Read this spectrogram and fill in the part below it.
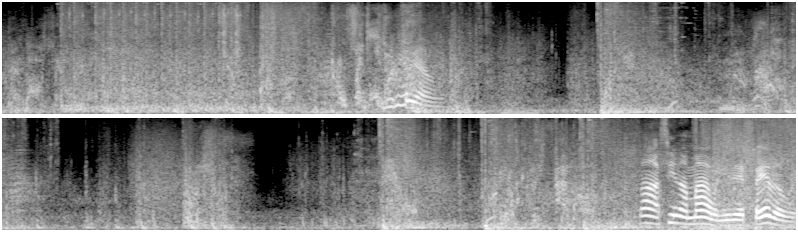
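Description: Gunfire bursts out in quick blasts.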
